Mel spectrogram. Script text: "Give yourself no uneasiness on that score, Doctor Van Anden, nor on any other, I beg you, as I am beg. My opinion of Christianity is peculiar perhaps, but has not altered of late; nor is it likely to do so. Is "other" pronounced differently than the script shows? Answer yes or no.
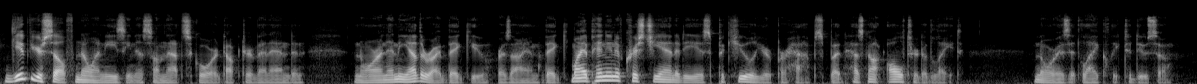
no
